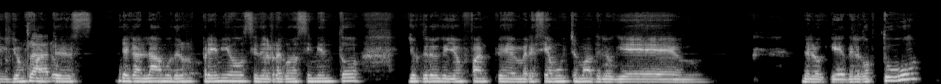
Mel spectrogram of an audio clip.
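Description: Long, frequent pauses break up a man's somewhat breathy speech, which is monotone and flat in intonation and very even in loudness. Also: fairly high pitch for a man, moderate pace. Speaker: podcast co-host. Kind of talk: casual chat about books.

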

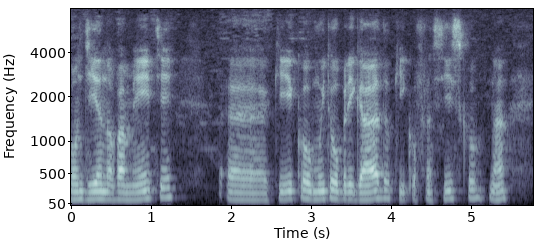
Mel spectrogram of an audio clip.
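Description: Very slowly, a man speaks in a flat monotone at a medium pitch with a dark, mellow tone. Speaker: spiritist federation president. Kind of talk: casual discussion.

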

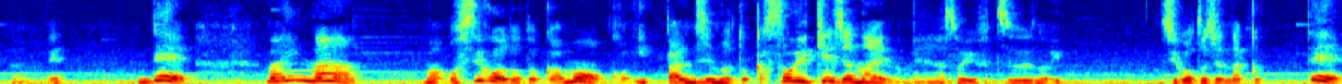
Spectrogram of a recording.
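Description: A woman speaks with long, frequent pauses. Noticeable background noise runs underneath. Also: moderate pace. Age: 30s. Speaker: podcaster. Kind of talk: casual monologue. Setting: at home.

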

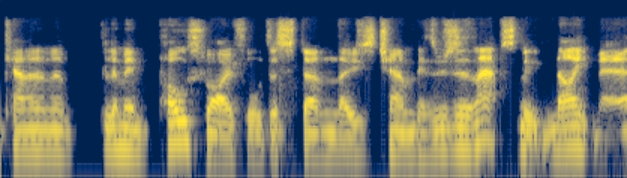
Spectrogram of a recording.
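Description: At a fairly quick pace, a man speaks at a medium pitch with fairly even intonation in an ordinary speaking voice, the sound dry and close with no echo against a quiet background. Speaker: podcast co-host. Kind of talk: casual podcast chat about a video game.

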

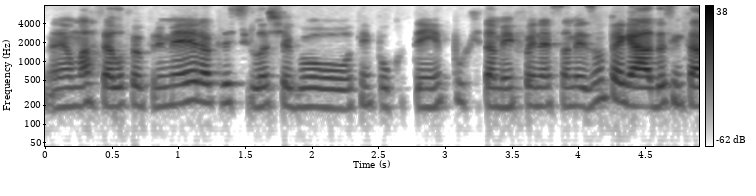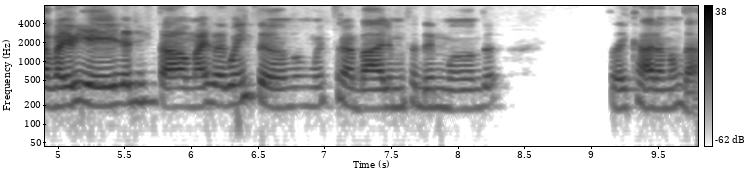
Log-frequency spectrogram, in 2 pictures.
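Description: Against a quiet background, a woman speaks fairly quickly with monotone, flat intonation and big swings in loudness. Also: medium pitch for a woman. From Bahia, Brazil (Salvador). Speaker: baker and small business owner. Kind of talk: interview, casual.

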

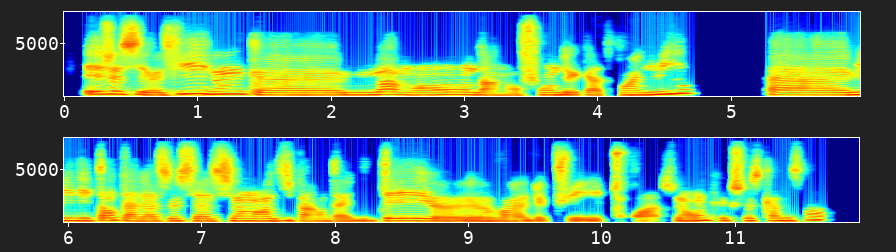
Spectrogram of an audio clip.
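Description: Fairly slow speech from a woman, pitched fairly high, with ordinary pitch variation. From France, Paris. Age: 30s. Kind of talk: interview. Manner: hesitant with fillers.

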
